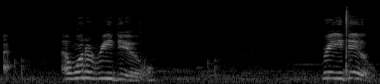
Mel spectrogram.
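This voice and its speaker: Young woman streamer, bright tone, slow unhurried chat, laughing at herself, soft game music under her. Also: sits high, lively intonation. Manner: giggly, self-mocking and emotional. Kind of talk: casual live-stream chat.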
